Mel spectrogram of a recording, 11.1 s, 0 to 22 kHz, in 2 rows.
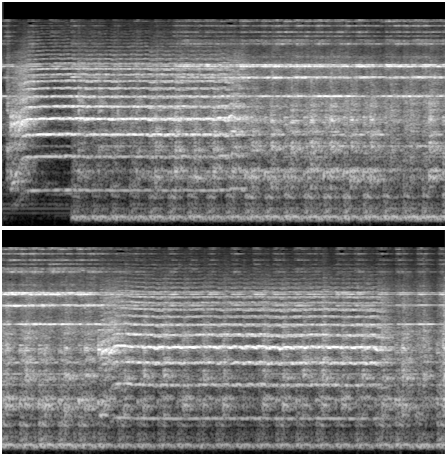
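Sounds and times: reedy wind instrument tone: 0.0 - 11.0
low rumble: 0.9 - 11.0.

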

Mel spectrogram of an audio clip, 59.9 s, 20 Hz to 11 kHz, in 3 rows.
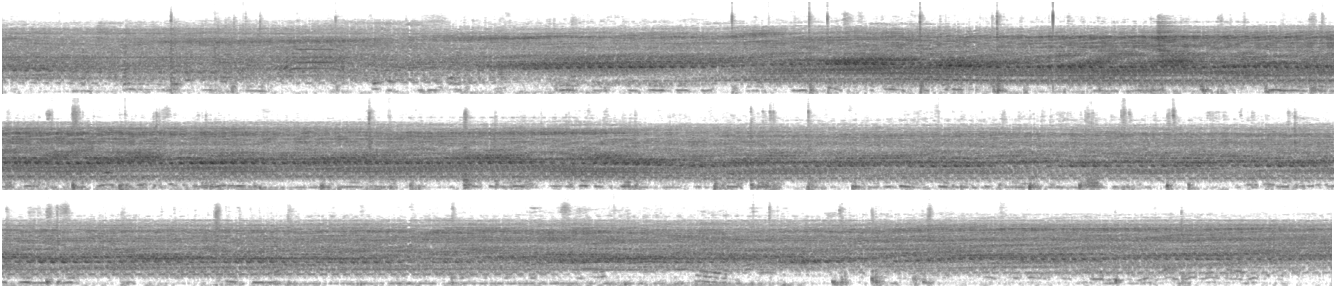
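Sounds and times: model train drone: 0.0 - 59.9.

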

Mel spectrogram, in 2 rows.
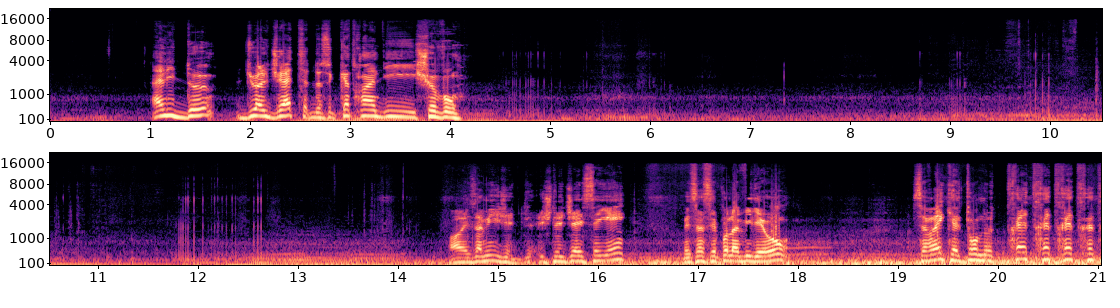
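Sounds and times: car engine from inside cabin: 0.0 - 21.0.

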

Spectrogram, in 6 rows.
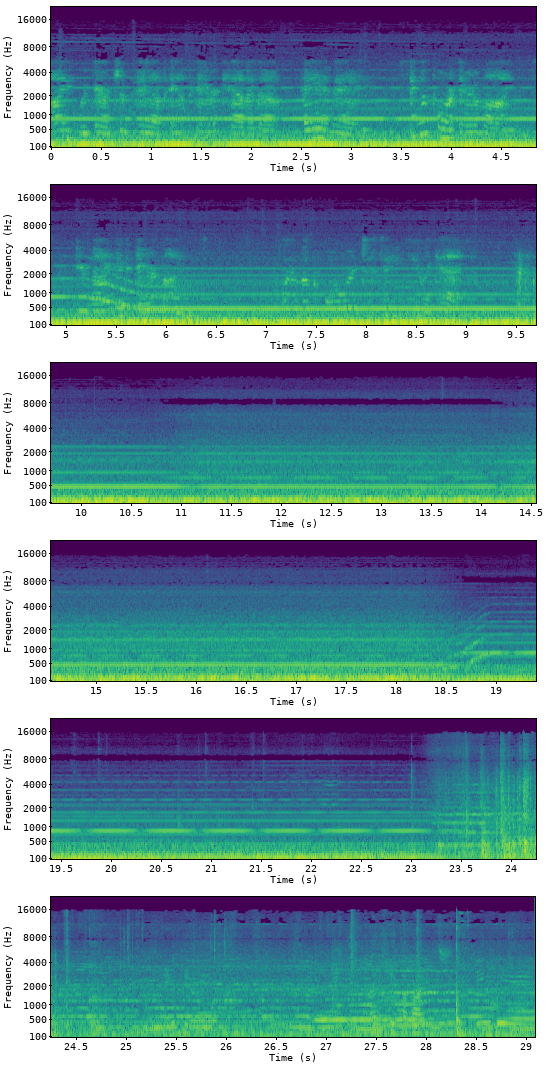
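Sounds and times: aircraft cabin rumble: 0.0 - 29.0
constant engine whine: 0.0 - 29.0.

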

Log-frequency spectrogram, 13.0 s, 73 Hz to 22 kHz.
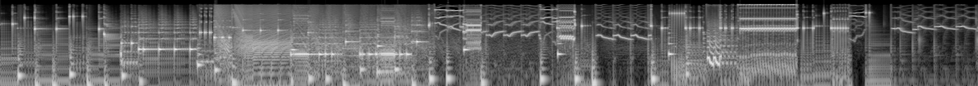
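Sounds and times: synthesizer falling chirps: 1.6 - 13.0.

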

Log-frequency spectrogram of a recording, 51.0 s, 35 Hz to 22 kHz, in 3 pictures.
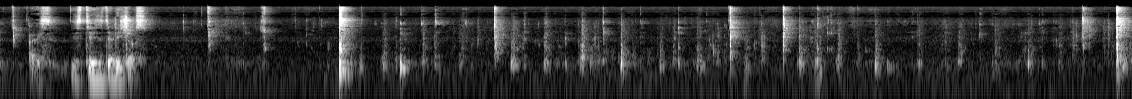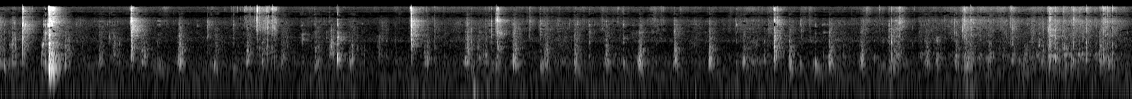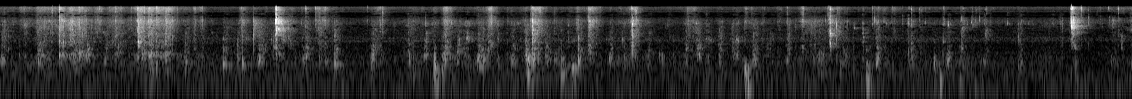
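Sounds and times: chewing soft food: 0.0 - 0.5, 2.3 - 50.9.

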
